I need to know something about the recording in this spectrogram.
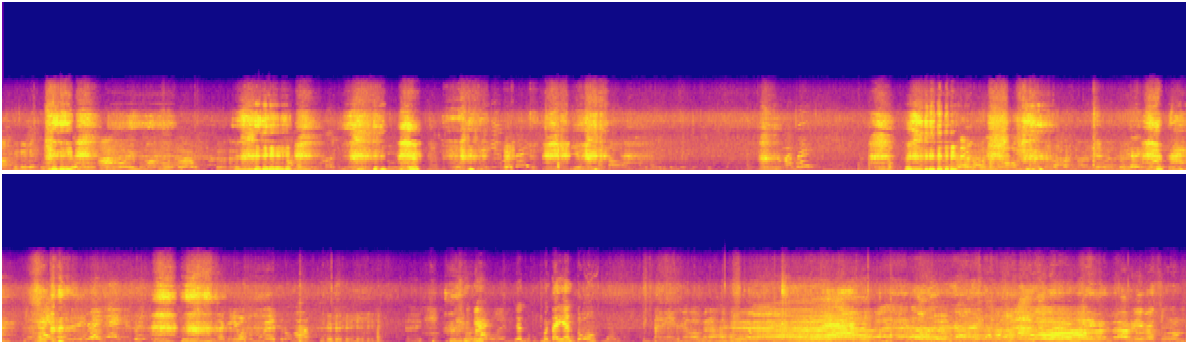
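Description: A crowd of children and adults shouts and cheers nearby.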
